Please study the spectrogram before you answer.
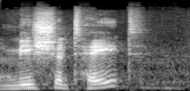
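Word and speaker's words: Miesha Tate: and it's part of the job and uh misha tate if you pronounced it wrong i would have loved that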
